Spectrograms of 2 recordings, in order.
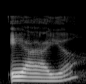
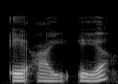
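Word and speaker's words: Aeaea: in the island of, now it can be pronounced in a few ways, Aia or Aia. It just depends how it's pronounced, but it's A-E-A-E-A.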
